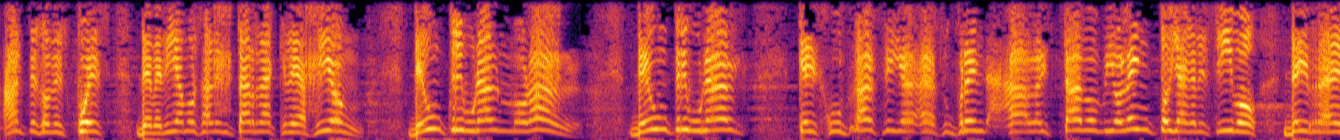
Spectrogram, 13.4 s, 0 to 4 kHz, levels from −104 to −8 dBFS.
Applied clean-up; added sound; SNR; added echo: none; Ratchet, pawl / Percussion; 10 dB; none.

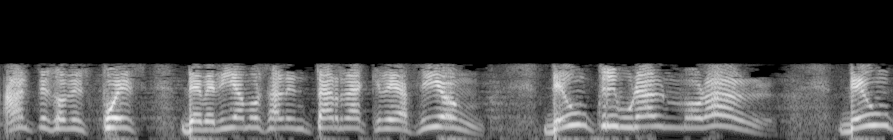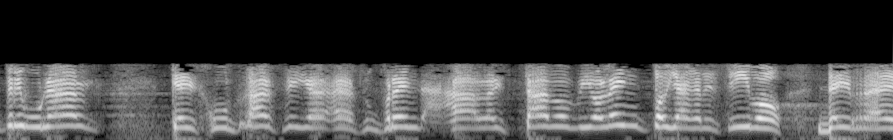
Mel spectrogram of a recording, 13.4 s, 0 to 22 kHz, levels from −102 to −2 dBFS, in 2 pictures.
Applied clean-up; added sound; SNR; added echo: none; none; none; none.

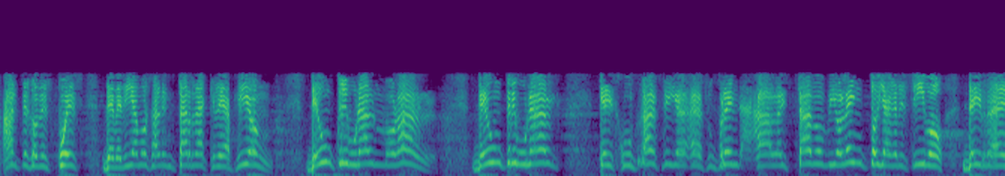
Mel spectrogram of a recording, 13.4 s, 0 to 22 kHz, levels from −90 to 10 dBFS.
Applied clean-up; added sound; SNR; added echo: neural separator model SepFormer DNS4.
